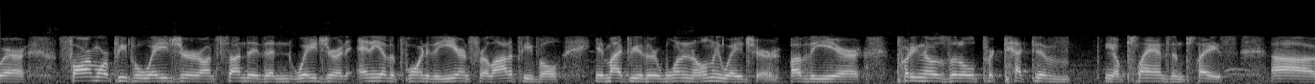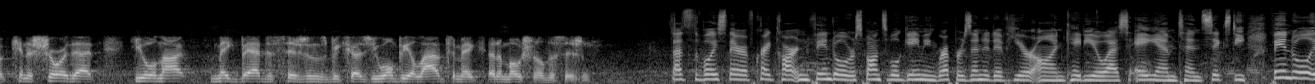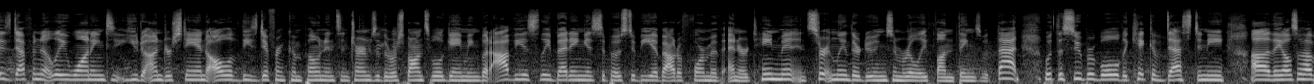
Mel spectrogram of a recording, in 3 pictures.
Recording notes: Extra Point live from Super Bowl Radio Row.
